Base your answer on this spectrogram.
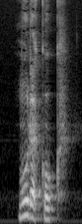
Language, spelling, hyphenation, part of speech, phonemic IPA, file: Dutch, moederkoek, moe‧der‧koek, noun, /ˈmu.dərˌkuk/, Nl-moederkoek.ogg
- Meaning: placenta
